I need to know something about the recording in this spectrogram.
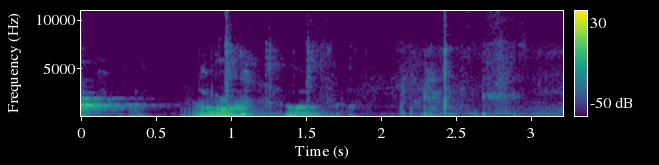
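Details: Poodle mother with her puppies: two short, rough growl-like bursts close together early on, then quieter scuffling and faint clicks.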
